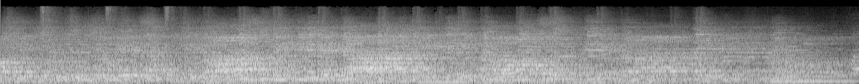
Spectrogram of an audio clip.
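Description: A choir singing a church hymn without a break.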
